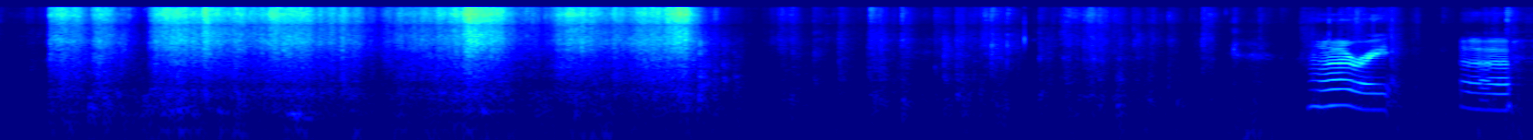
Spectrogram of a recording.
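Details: Two Beagle puppies indoors: after several seconds of rustling, household noise and voice, a loud wavering, harmonic howl rises and falls for about two seconds, then a second shorter bay follows.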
